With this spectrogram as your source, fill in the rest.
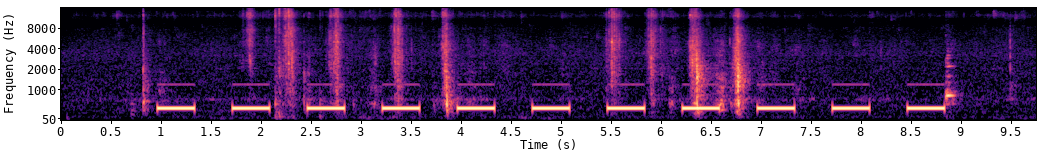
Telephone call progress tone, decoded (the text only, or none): busy tone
